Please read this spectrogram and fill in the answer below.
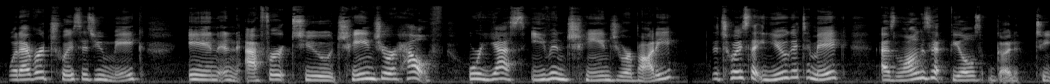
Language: English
